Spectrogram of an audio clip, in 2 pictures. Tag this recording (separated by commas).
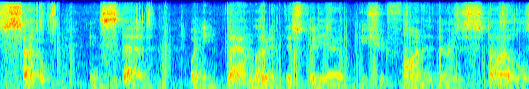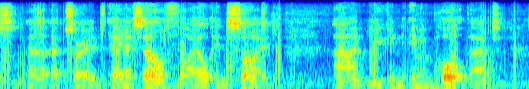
Speech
